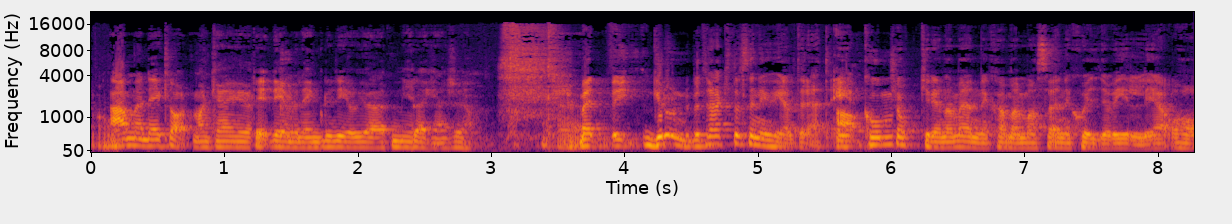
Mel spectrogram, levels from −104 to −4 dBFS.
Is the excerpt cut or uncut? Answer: cut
